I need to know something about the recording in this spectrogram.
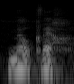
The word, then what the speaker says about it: Melkweg: Melkweg, they pronounce it, the Dutch guys.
